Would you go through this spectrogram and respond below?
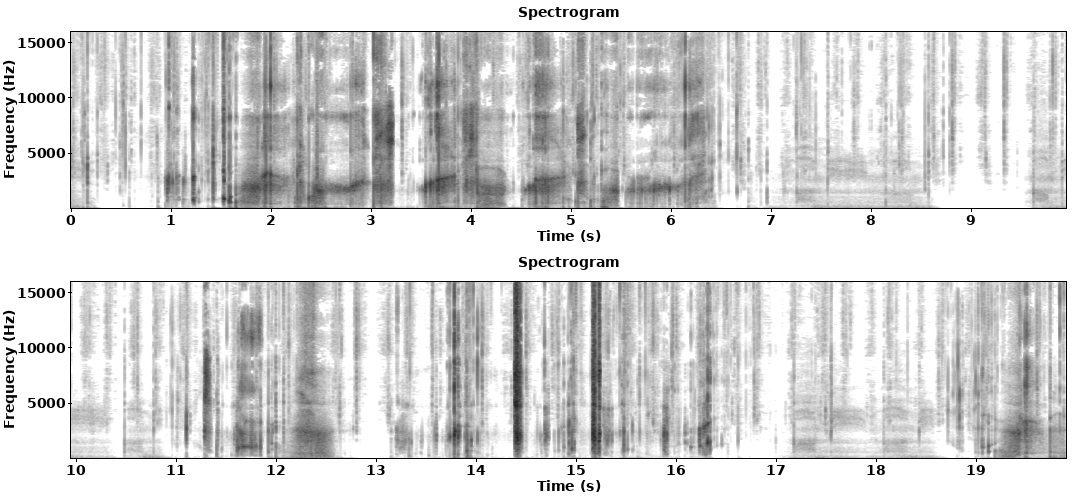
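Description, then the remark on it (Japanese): Wet ear-licking mouth sounds: smacking, slurping and sharp clicks in irregular bursts, dense and fairly loud at first, then sparser and quieter with isolated crisp pops and faint breathy whispers. “バニーのお姉さんにご褒美耳舐めされながらシコシコされるの好き。”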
